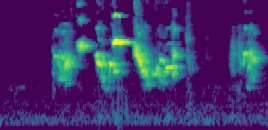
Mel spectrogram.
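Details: Talking African grey parrot indoors, giving a quick burst of high, squeaky chirps and whistles over about a second and a half. A short chirp follows after a pause, with a silent background.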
